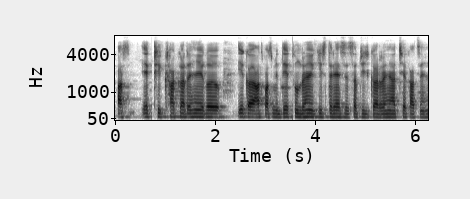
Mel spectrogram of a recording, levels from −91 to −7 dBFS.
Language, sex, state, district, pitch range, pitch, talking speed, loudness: Hindi, male, Bihar, Samastipur, 115-125 Hz, 120 Hz, 260 wpm, -17 LUFS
